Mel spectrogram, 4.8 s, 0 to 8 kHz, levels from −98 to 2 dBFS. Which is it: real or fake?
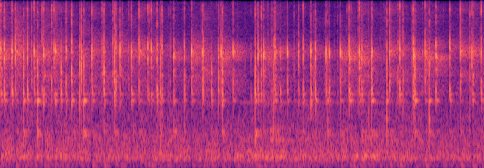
real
